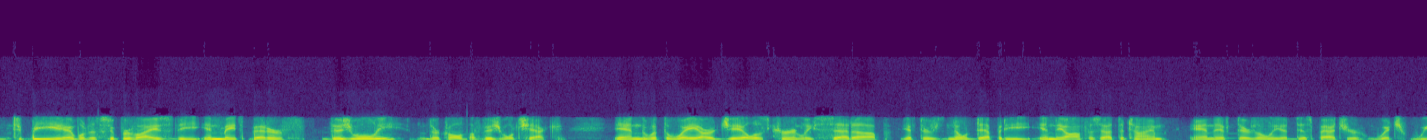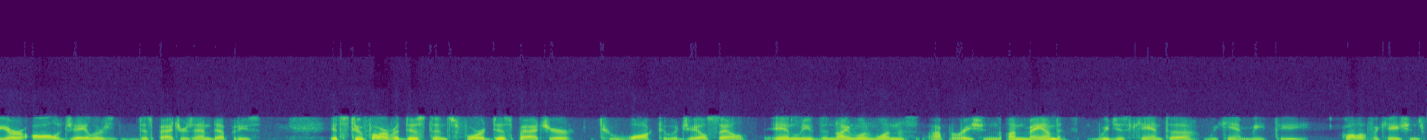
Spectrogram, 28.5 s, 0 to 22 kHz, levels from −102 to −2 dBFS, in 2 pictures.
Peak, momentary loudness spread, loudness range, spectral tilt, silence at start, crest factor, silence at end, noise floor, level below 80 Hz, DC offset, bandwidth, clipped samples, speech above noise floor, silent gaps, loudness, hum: -4 dBFS; 12 LU; 5 LU; -9.5 dB/octave; 0 s; 14 dB; 0.05 s; -38 dBFS; -64 dBFS; under 0.1%; 3.9 kHz; under 0.1%; 22 dB; none; -16 LUFS; none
